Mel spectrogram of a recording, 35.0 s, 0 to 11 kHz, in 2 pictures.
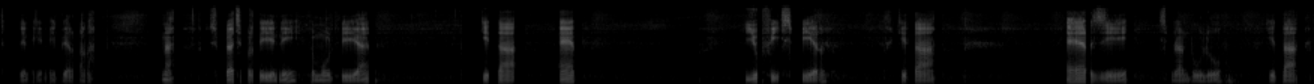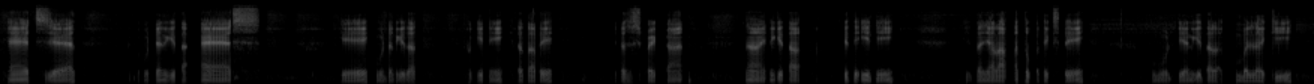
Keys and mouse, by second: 0.1 ctrl+z, 0.4 ctrl+z, 0.6 ctrl+z, 4.2 `, 14.1 r, 16.4 click, 17.3 s, 20.0 s, 21.7 middle click, 22.7-23.8 drag, 23.9 middle click, 27.7-30.4 drag, 32.4 `, 33.0 click, 34.5 g.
